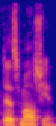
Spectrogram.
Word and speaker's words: Dastmalchian: Dastmalchian.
